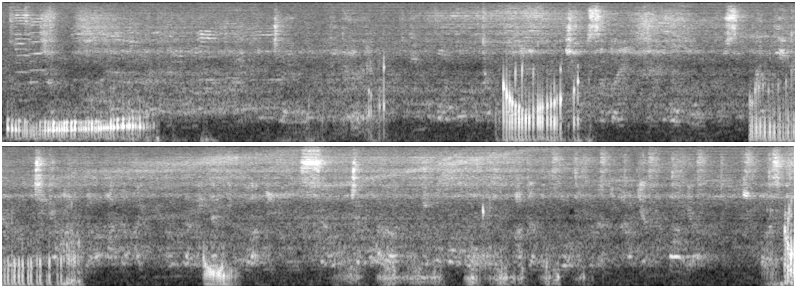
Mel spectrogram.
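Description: Irregular low gurgling and rumbling bursts from the belly, typical stomach growling.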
